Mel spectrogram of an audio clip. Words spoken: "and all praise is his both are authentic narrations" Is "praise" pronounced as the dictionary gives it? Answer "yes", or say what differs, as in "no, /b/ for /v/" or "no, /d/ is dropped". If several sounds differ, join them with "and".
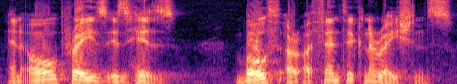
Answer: yes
